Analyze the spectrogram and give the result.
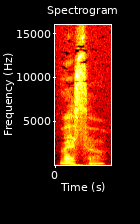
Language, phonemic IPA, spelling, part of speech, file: German, /ˈvɛsɐ/, Wässer, noun, De-Wässer.ogg
- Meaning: nominative/accusative/genitive plural of Wasser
